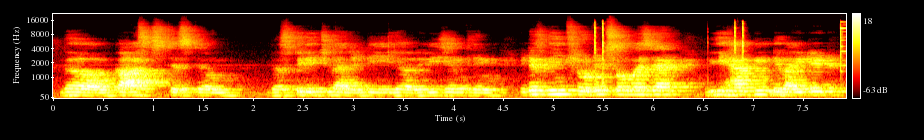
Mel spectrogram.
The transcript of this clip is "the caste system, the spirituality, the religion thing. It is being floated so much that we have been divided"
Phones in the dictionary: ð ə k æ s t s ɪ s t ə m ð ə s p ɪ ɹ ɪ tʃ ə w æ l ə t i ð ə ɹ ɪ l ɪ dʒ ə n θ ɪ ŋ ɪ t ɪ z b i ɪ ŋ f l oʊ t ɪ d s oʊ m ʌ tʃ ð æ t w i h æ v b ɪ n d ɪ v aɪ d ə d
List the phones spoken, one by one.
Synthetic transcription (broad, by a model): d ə k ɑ s t s ɪ s t ə m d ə s p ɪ ɹ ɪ tʃ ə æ l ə t i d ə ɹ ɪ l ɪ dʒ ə n t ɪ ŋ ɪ t ɪ z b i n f oʊ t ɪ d s oʊ m ʌ tʃ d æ t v i h æ v b ɪ n d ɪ v aɪ d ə d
